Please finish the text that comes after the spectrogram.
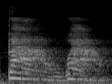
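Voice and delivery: ordinary delivery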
